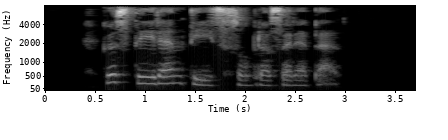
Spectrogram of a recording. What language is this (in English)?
Hungarian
